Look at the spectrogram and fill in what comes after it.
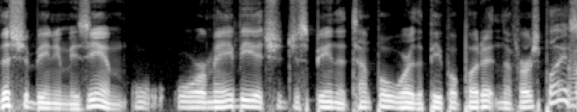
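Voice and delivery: ordinary talk, nothing marked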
